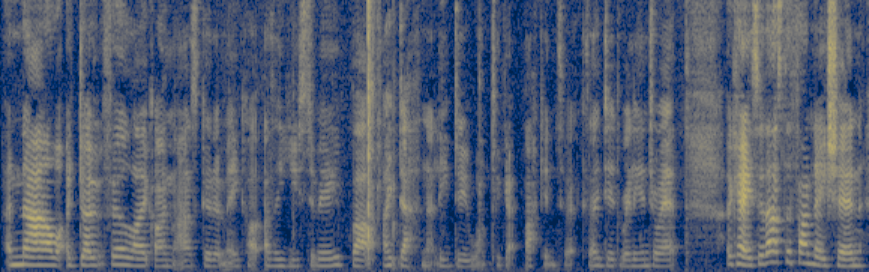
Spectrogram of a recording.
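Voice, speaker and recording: A woman's voice: medium pitch, fairly quick, vocal fry, background noise. A young British woman chatting casually while doing her makeup on camera, self-deprecating, with frequent fillers. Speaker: beauty vlogger. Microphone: camera in front of her.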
